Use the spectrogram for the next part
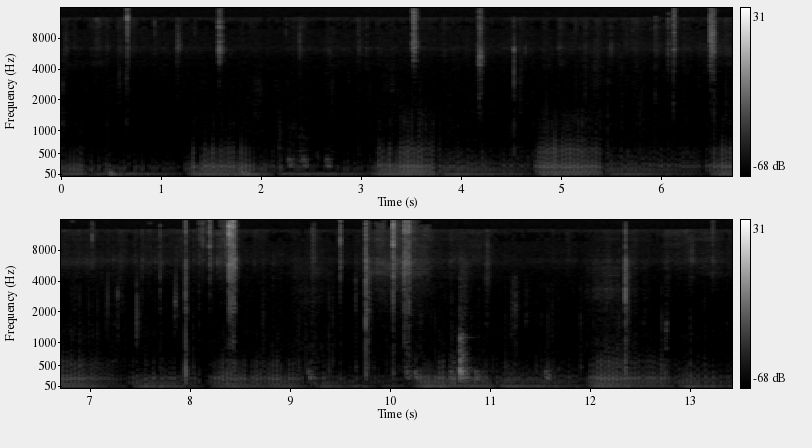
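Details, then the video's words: Kittens purring in the morning as they wake their owner; soft low purr rising and falling with each breath, interrupted by light taps and rustling. "Morning with kittens"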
